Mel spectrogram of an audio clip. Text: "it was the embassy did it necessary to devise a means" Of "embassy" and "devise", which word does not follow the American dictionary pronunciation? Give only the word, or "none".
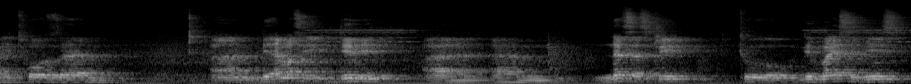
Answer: embassy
